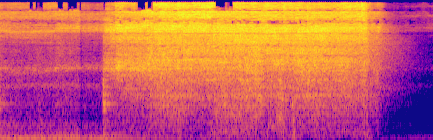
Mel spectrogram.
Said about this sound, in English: My drain cock's leaking.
